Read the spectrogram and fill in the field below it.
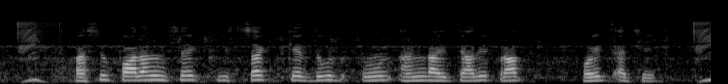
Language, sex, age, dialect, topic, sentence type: Maithili, male, 25-30, Southern/Standard, agriculture, statement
